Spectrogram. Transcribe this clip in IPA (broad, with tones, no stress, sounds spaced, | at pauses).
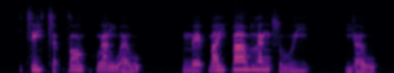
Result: t͡s e˥ j t͡s ɐ˧ p̚ t̪ ɔː˥ kʷʰ aː˧ ŋ w ɐ˨˥ w | m ɛː˧ p̚ aː˥ j p aː˥ w l ɐ˥ ŋ s uː˧ j | j ɐ˨ w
